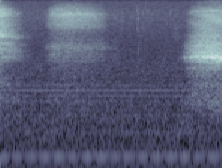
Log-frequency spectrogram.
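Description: Breath during a hip and outer-thigh workout: soft airy breaths, one early and one in the middle, then a louder, sharper exhale at the end, close over a steady low hum.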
